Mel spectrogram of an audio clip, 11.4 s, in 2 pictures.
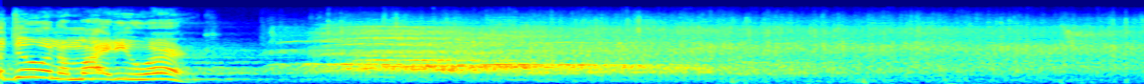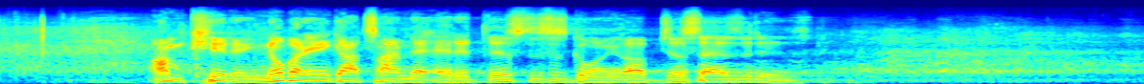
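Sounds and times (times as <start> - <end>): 
speech: 0.0 - 1.1, 6.5 - 10.0
audience clapping: 1.4 - 7.7
laughter: 9.8 - 11.4.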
